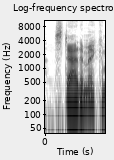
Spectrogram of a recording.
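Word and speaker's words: Statamic: Jack is the founder of Statimic. Am I pronouncing it right? – Boom, nailed it.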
